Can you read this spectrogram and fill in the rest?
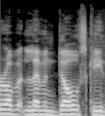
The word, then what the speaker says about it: Lewandowski: A hat-trick for Robert Lewandowski, that's how it's pronounced, who's now only the second player to score 300 Bundesliga goals ever, after Gerd Müller.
